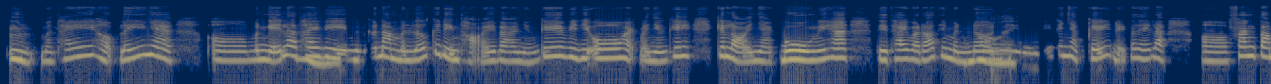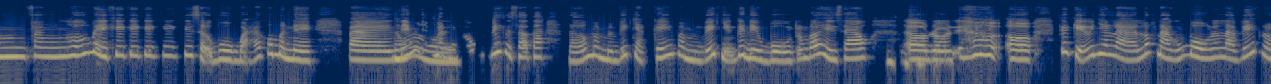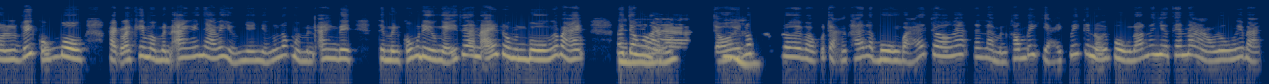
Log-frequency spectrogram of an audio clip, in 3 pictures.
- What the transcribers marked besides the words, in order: distorted speech; chuckle; other background noise
- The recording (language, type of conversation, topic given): Vietnamese, advice, Bạn bị mất ngủ sau khi chia tay hoặc sau một sự kiện xúc động mạnh như thế nào?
